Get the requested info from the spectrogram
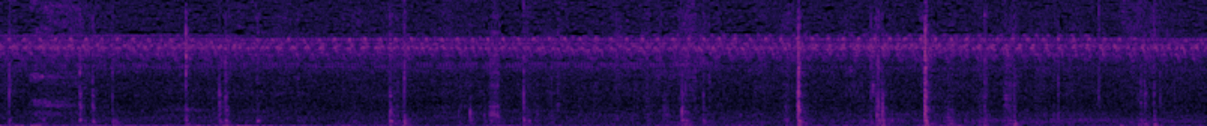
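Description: Irregular plastic clicks and knocks of a shore-power cord plug being lined up and pushed into a Marinco Park Power RV inlet, over a steady high insect trill.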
